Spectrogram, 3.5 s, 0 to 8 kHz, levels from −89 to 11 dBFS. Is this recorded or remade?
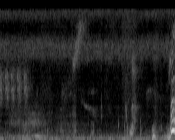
remade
